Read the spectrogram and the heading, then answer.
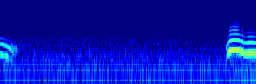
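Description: An owl or eagle owl hoots twice: a brief fading call at the start, then after a quiet pause a louder hoot with rich harmonics near the end, against a faint background hiss.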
